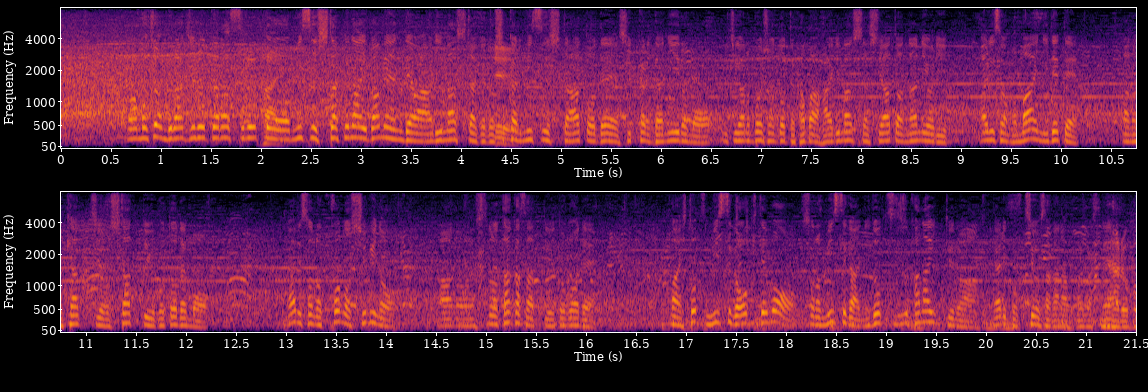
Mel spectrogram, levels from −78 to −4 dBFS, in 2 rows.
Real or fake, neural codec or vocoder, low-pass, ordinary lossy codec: real; none; none; none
